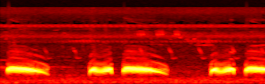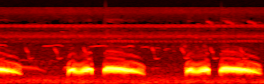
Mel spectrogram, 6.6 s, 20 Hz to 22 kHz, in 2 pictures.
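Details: Spotted dove pressing and calling lure that prompts other birds to answer. Steady paired notes: a short coo, then a longer descending one. Five pairs about every 1.5 seconds, loud and clear over faint low hum.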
